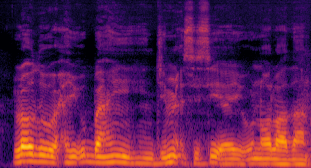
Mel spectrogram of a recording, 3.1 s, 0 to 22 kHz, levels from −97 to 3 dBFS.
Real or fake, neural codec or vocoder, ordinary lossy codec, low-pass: real; none; none; none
